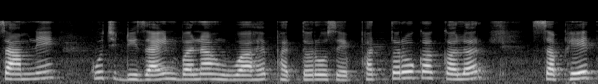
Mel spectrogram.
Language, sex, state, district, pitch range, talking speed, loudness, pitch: Hindi, female, Uttar Pradesh, Varanasi, 225-275 Hz, 130 wpm, -16 LUFS, 245 Hz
